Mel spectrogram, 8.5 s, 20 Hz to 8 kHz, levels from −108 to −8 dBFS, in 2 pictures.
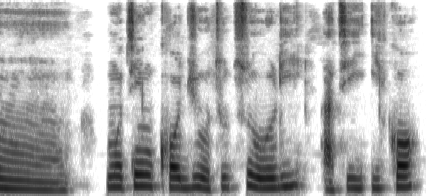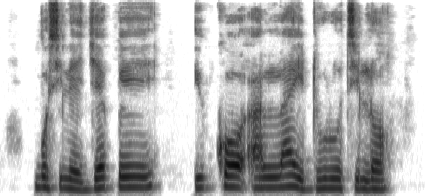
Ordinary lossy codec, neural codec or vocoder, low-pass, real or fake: none; none; none; real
